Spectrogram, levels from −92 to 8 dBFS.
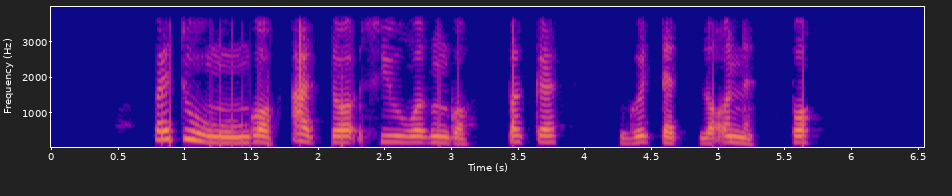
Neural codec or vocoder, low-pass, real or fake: none; 3.6 kHz; real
